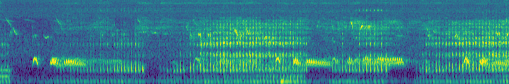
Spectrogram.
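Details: Cheetah in Namibia, fed donkey meat daily, purring close up: a steady, rapid, throbbing rumble of about four pulses a second, broken by short pauses, with brief higher chirp-like notes above and faint background hiss.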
